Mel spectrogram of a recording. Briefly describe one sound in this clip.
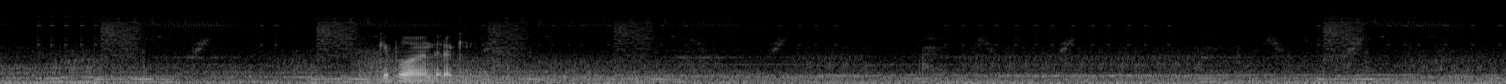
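Game menu clicks and beeps sound softly.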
